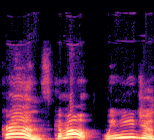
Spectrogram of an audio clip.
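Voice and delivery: put-on boy calling out. A boy calls out to the hidden crayons, high and loud. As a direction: call out high like a little boy searching. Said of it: "the boy declared to Brown".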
